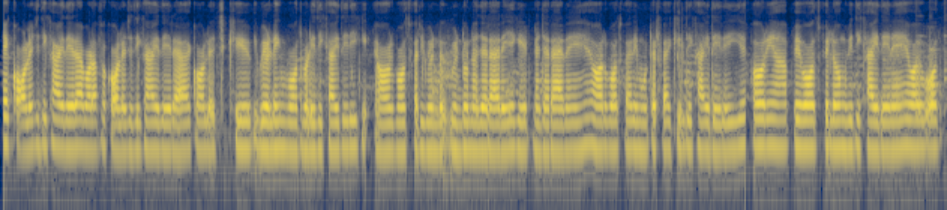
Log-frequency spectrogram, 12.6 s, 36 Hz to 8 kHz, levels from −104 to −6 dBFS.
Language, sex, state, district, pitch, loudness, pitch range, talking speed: Hindi, female, Maharashtra, Sindhudurg, 175 Hz, -17 LUFS, 170-180 Hz, 270 wpm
